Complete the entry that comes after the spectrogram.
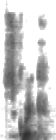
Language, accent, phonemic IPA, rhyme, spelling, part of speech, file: English, Southern England, /skwɪk/, -ɪk, squick, noun / verb, LL-Q1860 (eng)-squick.wav
- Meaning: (noun) A source of individual psychological discomfort; something that repels one; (verb) 1. To gross out, to disgust 2. To be grossed out, to experience disgust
